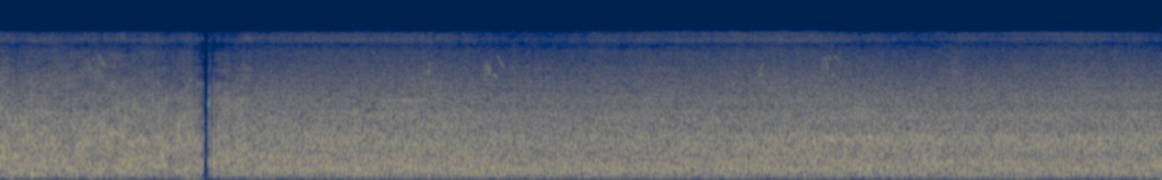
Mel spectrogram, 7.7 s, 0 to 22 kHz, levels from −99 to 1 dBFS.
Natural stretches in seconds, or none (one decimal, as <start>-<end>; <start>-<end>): 1.7-7.7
